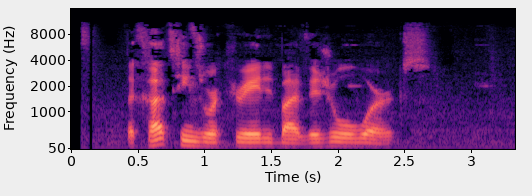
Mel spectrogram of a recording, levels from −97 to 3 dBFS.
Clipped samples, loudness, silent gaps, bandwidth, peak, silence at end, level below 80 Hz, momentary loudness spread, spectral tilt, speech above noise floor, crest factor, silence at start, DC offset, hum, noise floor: under 0.1%; -24 LUFS; none; 11 kHz; -2 dBFS; 0.65 s; -66 dBFS; 14 LU; -4.5 dB/octave; 34 dB; 24 dB; 0.1 s; under 0.1%; none; -58 dBFS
